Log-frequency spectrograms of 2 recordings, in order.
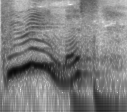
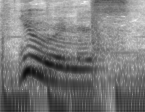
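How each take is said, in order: First: It sounds like 'your anus'. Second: It sounds like 'urine' plus S. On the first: This is the common version that invites a joke. The speaker calls it wrong. "your anus" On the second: This is the version most scientists use. The speaker calls it right. "urine plus S"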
